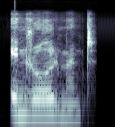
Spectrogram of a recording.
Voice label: "enrolment", Indian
